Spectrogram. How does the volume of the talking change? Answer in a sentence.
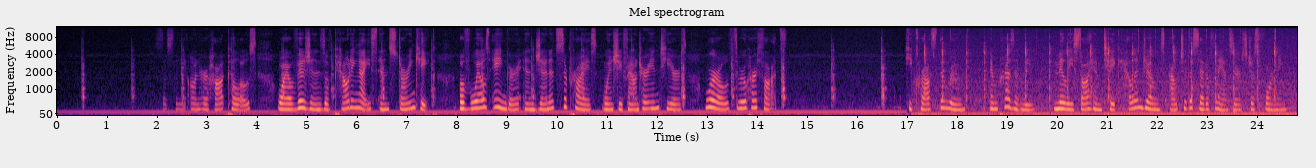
The volume of the talking stays about the same.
